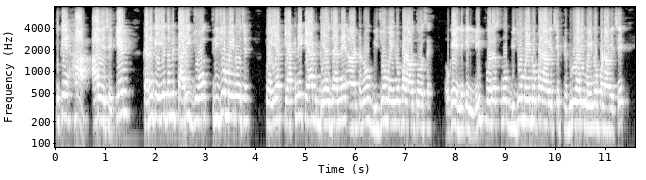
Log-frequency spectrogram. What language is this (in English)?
Gujarati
